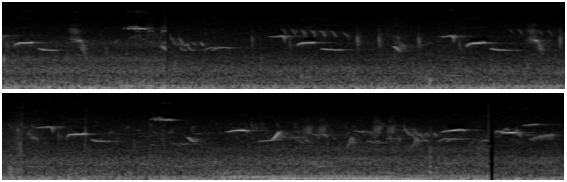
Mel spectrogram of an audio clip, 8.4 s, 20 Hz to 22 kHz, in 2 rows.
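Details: Male Blyth's reed warbler singing unprompted near Bukovský pond, Těchařovice, Czech Republic, 19 June 2014, where a marsh warbler repeatedly tried to chase it off: denser run of varied whistles, chirps and slurred notes, low hum underneath.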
